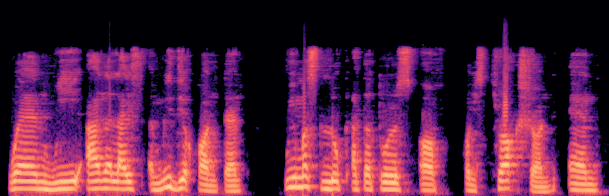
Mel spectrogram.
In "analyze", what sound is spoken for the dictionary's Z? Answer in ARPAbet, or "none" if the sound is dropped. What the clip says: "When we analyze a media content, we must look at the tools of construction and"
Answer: S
